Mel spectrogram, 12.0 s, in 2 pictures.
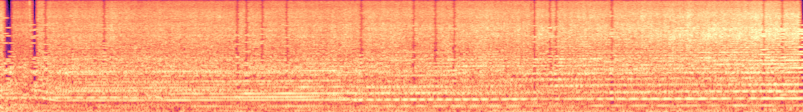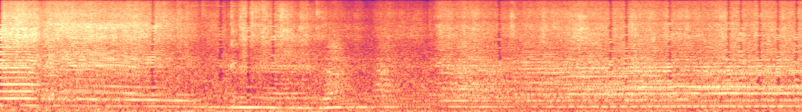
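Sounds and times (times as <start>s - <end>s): race car engine at high revs: 0.0s - 12.0s.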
